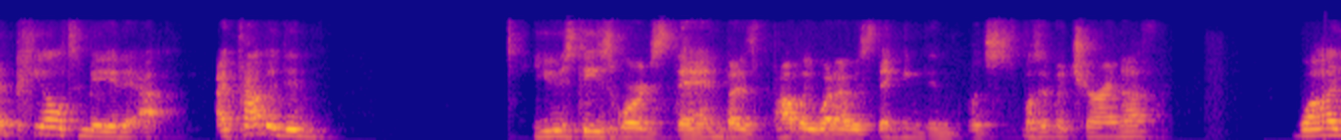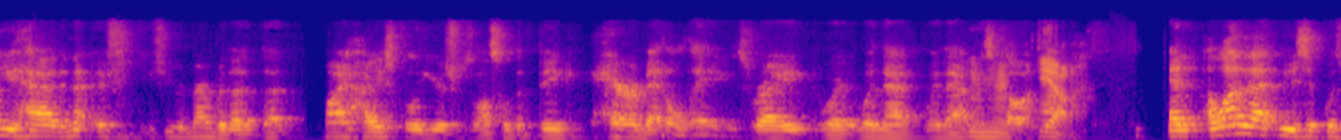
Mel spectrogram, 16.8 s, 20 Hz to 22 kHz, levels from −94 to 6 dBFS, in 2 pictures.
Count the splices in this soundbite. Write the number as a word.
zero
